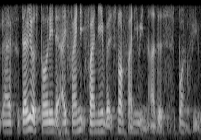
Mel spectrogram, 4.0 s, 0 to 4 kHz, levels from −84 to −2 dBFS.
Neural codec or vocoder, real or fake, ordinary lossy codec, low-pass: none; real; none; 3.6 kHz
